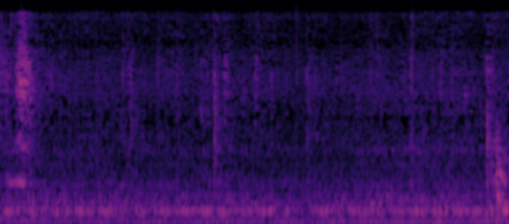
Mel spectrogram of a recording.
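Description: Bean patties fry in bacon grease in a pan, giving a steady close sizzle with scattered pops and spits and an occasional louder crackle.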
